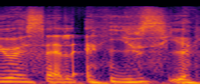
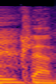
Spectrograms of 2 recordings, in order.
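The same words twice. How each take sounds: First: Each letter of the acronym is spelled out. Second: The acronym is pronounced as a single word. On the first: The speaker calls it right. "Ça se dit UCLA" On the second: The speaker calls it wrong. "Pas UCLA"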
